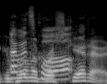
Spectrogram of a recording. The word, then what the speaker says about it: bruschetta: Yeah, bruschetta. – Bruschetta, you're supposed to say. – If we're pronouncing it correctly.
